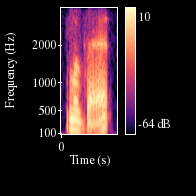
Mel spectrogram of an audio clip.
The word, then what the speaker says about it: Lavette: Okay, so Fabric, F-A-B-R-I-C, and Memories, M-E-M-O-R-I-E-S? – Yes, L-O-V-E-Y. – Oh, okay. What's your first name, ma'am? – Lavette. – Could you spell it for me? – L-A-V-E-T-T-E.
